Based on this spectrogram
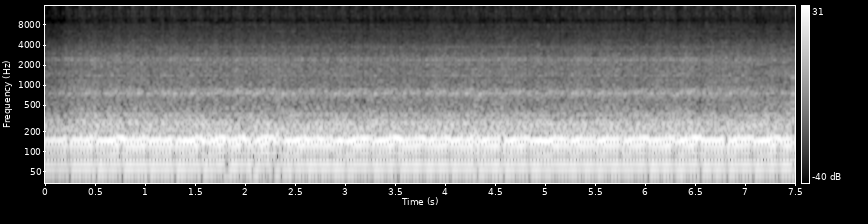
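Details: Kawasaki Z900 idling on its side stand, checked for the cam chain or rocker ticking that owners report: smooth, even idle with a steady low beat and no top-end ticking. Normal idle.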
